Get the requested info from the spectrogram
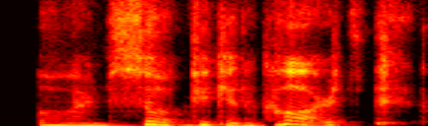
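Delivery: low, slow put-on British accent. Speaker imagines what a man with an accent would say, in a British accent. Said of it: "did he had an accent".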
